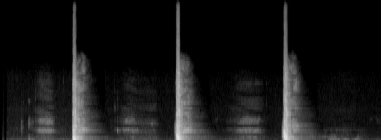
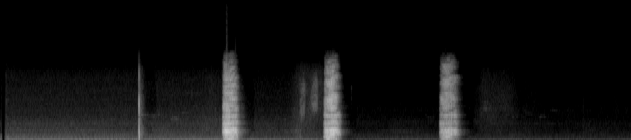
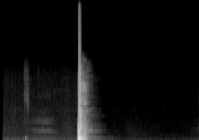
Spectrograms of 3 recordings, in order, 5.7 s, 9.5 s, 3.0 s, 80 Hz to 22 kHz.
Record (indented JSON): {
  "three_cough_length": "5.7 s",
  "three_cough_amplitude": 32768,
  "three_cough_signal_mean_std_ratio": 0.2,
  "exhalation_length": "9.5 s",
  "exhalation_amplitude": 29767,
  "exhalation_signal_mean_std_ratio": 0.23,
  "cough_length": "3.0 s",
  "cough_amplitude": 32768,
  "cough_signal_mean_std_ratio": 0.15,
  "survey_phase": "beta (2021-08-13 to 2022-03-07)",
  "age": "45-64",
  "gender": "Female",
  "wearing_mask": "No",
  "symptom_none": true,
  "smoker_status": "Ex-smoker",
  "respiratory_condition_asthma": false,
  "respiratory_condition_other": false,
  "recruitment_source": "REACT",
  "submission_delay": "1 day",
  "covid_test_result": "Negative",
  "covid_test_method": "RT-qPCR",
  "influenza_a_test_result": "Negative",
  "influenza_b_test_result": "Negative"
}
